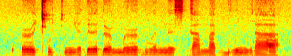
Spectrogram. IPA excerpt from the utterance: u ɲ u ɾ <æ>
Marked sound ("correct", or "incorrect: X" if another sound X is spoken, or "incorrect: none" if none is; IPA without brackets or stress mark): incorrect: a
